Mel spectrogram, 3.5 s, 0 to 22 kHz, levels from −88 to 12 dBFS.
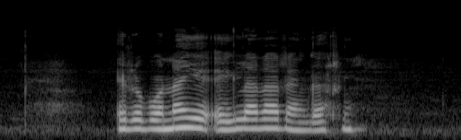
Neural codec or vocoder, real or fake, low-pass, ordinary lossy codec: none; real; 10.8 kHz; none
